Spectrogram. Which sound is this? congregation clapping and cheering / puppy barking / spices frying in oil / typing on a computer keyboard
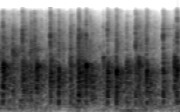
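congregation clapping and cheering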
